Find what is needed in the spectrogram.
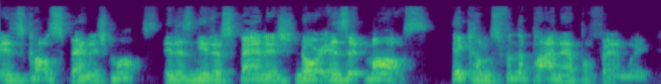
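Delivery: hoarse, rasping, raspy voice. Retelling what a lady on a Savannah bus tour said, in a raspy smoker's voice. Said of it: "her just raspy voice".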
